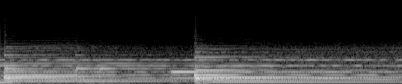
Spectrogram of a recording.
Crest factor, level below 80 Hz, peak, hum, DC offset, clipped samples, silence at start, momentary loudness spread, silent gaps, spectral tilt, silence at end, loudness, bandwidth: 18 dB; -48 dBFS; -2 dBFS; none; under 0.1%; under 0.1%; 0 s; 11 LU; none; -11.5 dB/octave; 0 s; -21 LUFS; 3.9 kHz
